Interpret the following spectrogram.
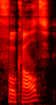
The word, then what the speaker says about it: Foucault: Foucault. Is that, am I pronouncing that correct?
